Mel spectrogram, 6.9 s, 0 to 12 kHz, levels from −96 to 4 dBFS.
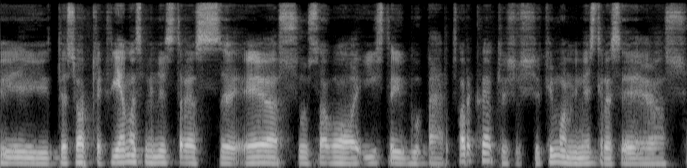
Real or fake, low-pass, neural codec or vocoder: fake; 10.8 kHz; codec, 44.1 kHz, 2.6 kbps, DAC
